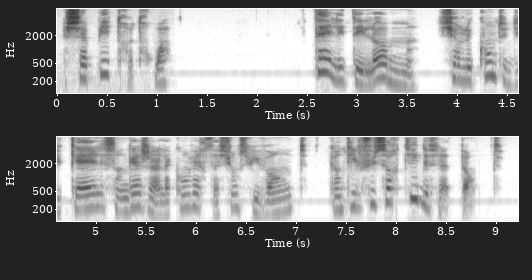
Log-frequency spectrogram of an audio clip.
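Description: A woman reading a novel aloud in a measured, storytelling manner. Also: medium pitch, big pitch swings, a little mellow, soft background music. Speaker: audiobook reader. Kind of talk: scripted narration.

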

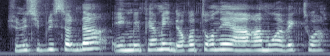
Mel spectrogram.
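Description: A woman reading the lines of an eager young male soldier in a storybook, excited and raised in voice. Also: sits high, quick pace, natural voice. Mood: overjoyed.

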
